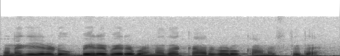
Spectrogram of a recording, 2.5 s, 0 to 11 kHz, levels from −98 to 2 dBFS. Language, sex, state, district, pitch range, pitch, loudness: Kannada, male, Karnataka, Bangalore, 105-125 Hz, 120 Hz, -15 LUFS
